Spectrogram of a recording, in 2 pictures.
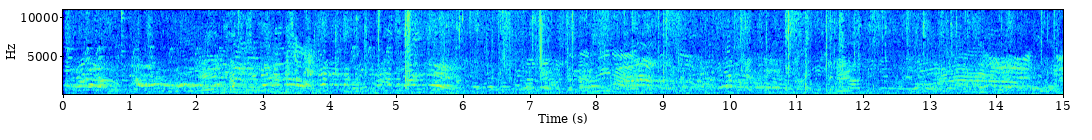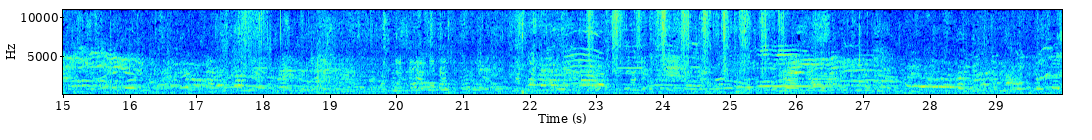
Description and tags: kids playing in a nearby park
